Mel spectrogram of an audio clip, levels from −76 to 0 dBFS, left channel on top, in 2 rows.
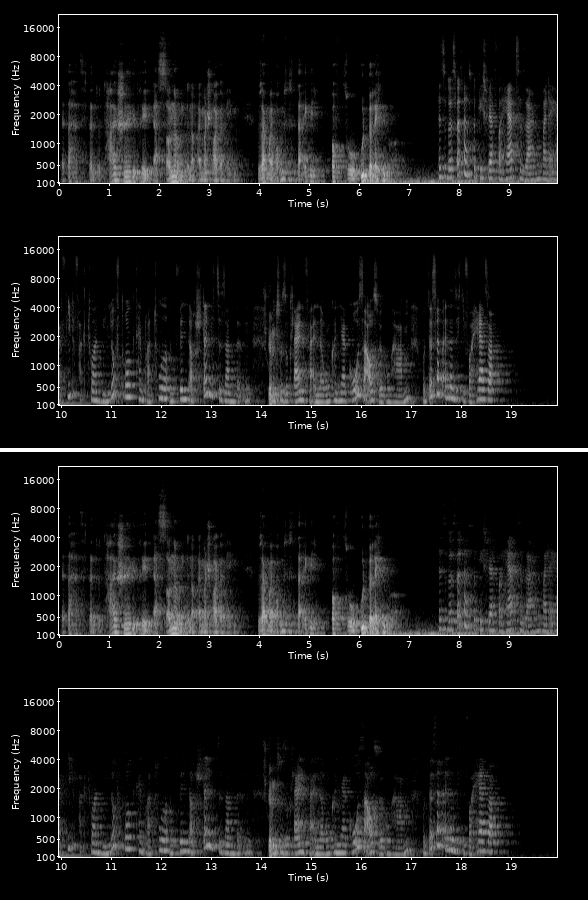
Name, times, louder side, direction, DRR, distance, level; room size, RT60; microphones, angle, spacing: voice 1, 0.2-3.5 4.0-5.1 5.4-6.8 14.1-14.3, equal, 5° left, 4 dB, 0.6 m, -30 dB
sound 1, 6.1-10.6, right 1 dB, 30° right, 1.2 m, -43 dB
voice 2, 7.6-18.6, left 3 dB, 65° left, 8 dB, 0.8 m, -36 dB
7.4 x 6.4 x 4.7 m, 1.0 s
head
